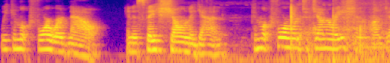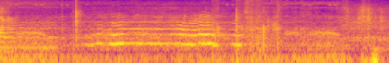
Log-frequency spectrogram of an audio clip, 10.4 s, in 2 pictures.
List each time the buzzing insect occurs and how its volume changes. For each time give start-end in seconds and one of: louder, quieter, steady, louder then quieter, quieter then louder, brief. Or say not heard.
4.7-10.3 louder then quieter.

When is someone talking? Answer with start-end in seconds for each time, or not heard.
0.0-5.5.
